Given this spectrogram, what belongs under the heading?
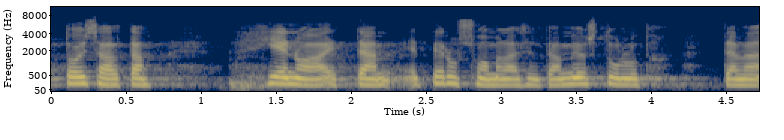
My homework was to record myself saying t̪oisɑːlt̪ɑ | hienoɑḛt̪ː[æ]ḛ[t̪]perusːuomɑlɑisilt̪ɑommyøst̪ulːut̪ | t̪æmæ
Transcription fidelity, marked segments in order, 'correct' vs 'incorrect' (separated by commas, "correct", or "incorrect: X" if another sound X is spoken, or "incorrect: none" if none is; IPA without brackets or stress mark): correct, correct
